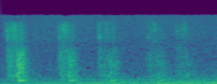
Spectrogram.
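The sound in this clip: Slow typing on a keyboard, with five faint, evenly spaced keystrokes.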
